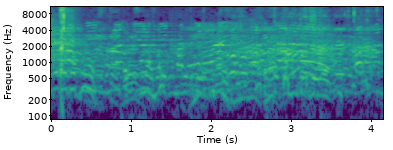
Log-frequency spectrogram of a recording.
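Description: Several people talking at once in overlapping chatter, with a sharp click just after the start.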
